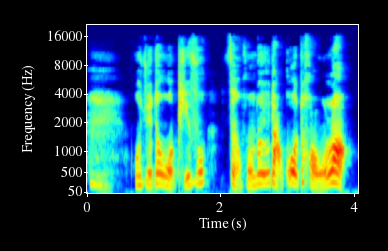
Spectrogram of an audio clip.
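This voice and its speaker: A woman's voice: on the high side, lively intonation, measured pace, gravelly, fairly bright tone, exaggerated voice. A woman voicing a glum young male pig in a children's storybook reading, speaking in a mopey, downcast way.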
